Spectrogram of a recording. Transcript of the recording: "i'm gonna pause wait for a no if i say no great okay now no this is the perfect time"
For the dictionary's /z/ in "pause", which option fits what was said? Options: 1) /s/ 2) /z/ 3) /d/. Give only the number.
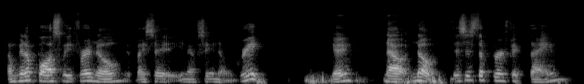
1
